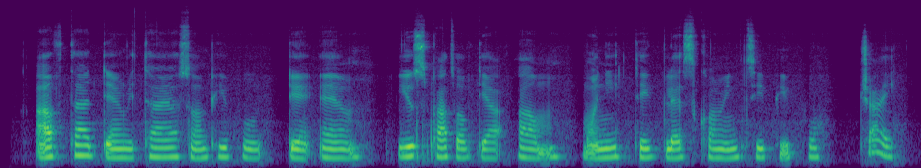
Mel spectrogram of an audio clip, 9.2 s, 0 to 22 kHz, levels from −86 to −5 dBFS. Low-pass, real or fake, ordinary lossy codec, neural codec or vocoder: 19.8 kHz; real; none; none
